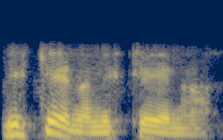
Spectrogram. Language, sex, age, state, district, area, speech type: Sanskrit, male, 30-45, Karnataka, Dakshina Kannada, rural, conversation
